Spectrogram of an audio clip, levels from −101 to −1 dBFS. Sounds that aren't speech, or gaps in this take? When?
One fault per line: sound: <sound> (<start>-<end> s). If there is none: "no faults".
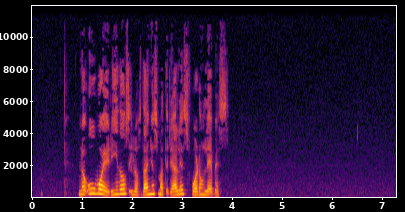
no faults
